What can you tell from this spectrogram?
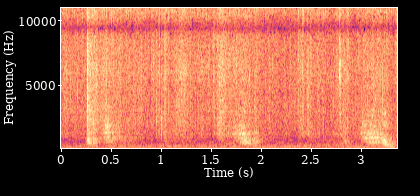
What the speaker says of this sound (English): And stirring that rice up and letting that bottom just get a little bit fried.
